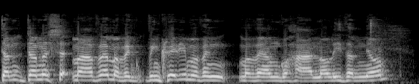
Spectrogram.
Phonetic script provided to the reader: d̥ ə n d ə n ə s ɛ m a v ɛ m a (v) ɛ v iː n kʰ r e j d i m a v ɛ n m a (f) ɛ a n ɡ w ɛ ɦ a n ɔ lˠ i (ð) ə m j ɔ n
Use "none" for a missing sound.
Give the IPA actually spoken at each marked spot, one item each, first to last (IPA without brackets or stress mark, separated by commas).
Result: v, v, ð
